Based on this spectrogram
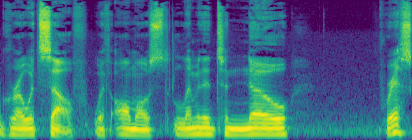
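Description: On a very clean recording with a silent background, a man speaks in a plain, everyday voice. His pitch is fairly low and his pace fairly slow. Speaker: podcast host. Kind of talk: radio dj patter, upbeat pitch-style host banter.

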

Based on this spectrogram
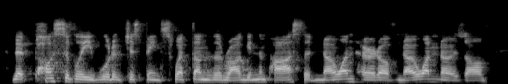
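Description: An Australian accent marks this man's speech, with a bright, sharp tone and medium pitch. His pace is fairly quick. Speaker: podcast host. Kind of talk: interview conversation.

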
